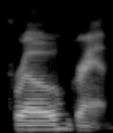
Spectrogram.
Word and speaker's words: program: just a sec yeah the o is the long o sound it sounds like the letter o program oh okay you're saying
